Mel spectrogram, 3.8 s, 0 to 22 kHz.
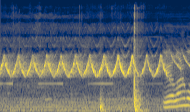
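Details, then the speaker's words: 1992 GMC Sierra 1500 Z71 with a newly installed Viper 5706V alarm, armed: rising and falling siren cycling about three times a second as someone tries to crank the engine; kill switch stops it starting. "another good feature about this alarm is that it has a kill switch [Music] so for an example somebody tries to [Music] crank it over and tries to steal it it's not going to start at all"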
